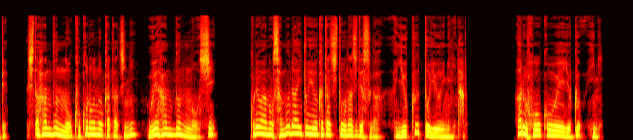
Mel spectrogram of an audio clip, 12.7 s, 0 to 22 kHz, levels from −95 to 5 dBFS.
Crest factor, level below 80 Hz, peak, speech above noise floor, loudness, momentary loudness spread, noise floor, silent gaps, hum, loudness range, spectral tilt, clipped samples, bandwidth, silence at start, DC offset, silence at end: 16 dB; -56 dBFS; -2 dBFS; over 74 dB; -17 LUFS; 10 LU; under -90 dBFS; 0.20-0.51 s, 4.35-4.99 s, 9.40-10.28 s; none; 3 LU; -6.5 dB/octave; under 0.1%; 13.5 kHz; 0 s; under 0.1%; 0.65 s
